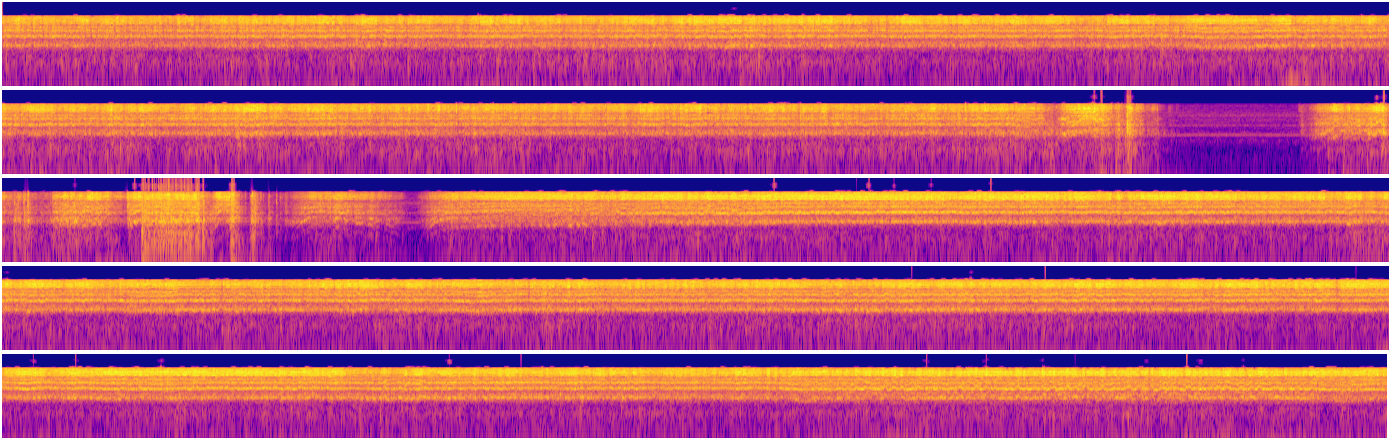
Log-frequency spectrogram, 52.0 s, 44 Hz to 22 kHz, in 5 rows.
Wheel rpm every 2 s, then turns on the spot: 230, 230, 230, 230, 230, 230, 240, 240, 230, 110, 90, 100, 150, 220, 230, 230, 230, 230, 230, 230, 230, 230, 230, 230, 190, 200.
none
